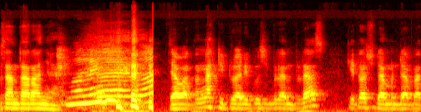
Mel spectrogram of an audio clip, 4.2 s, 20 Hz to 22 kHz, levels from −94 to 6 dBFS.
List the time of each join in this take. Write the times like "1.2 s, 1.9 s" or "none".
1.5 s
